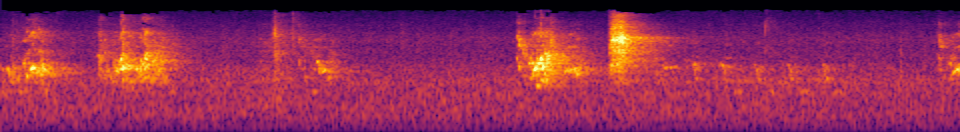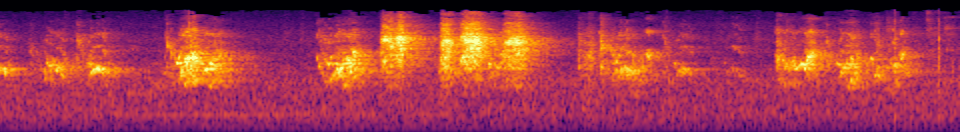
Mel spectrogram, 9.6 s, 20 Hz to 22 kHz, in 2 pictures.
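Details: Two budgerigars, about 1.1 ounces of fury, tussling over broccoli; scratchy squawks and chirps come in short clusters separated by brief quiet gaps, against a low background hum.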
